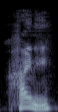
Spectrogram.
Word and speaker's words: Heine: Hine. Oh, shout out Mr. Heine. Rhymes with Heimler.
